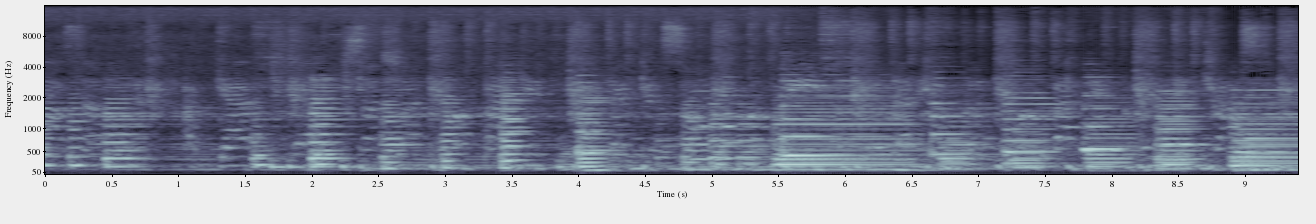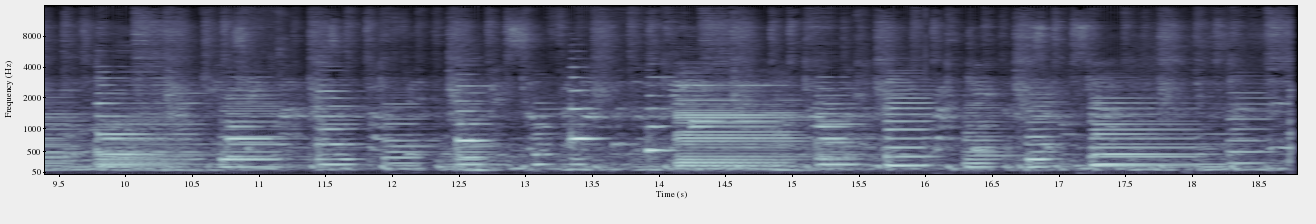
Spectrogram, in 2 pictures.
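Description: An upright piano played along with a recorded pop song with guitar coming from a TV, the piano notes mixed into the track's groove.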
